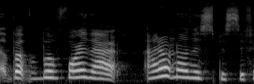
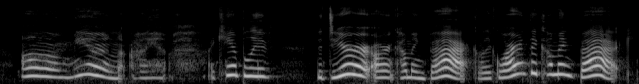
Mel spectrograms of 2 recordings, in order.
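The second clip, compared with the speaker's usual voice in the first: mournful, lamenting, complaining motherly voice; 3 semitones higher than usual. Speaker retelling their mom's words in the hot tub, imitating mom lamenting. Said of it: "My mom was saying".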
